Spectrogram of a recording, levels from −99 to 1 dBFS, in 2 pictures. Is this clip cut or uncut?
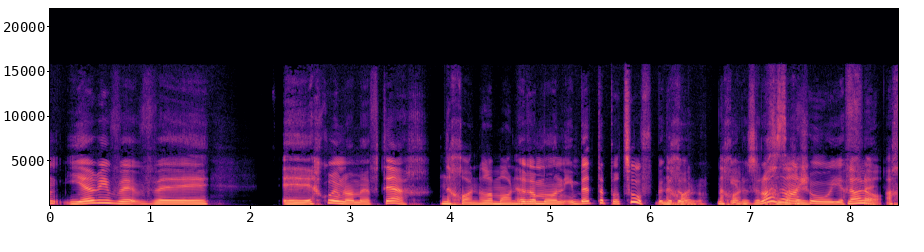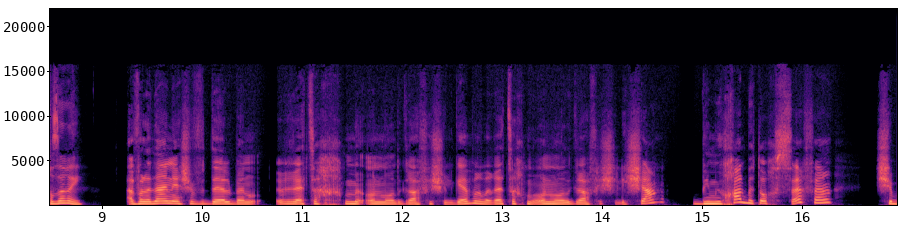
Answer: uncut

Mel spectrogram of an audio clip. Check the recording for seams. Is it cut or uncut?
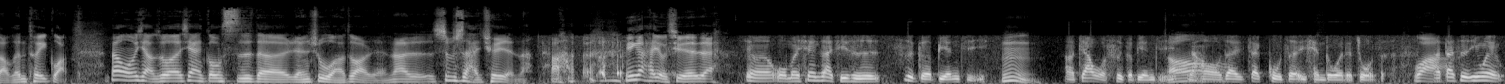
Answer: uncut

